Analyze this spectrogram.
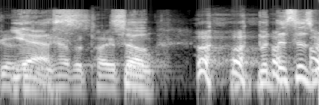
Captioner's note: chuckles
